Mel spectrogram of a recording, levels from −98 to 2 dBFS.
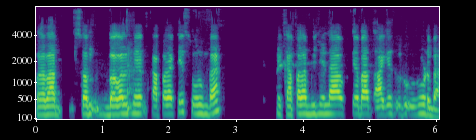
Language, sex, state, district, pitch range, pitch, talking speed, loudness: Bhojpuri, male, Bihar, Saran, 180-215 Hz, 180 Hz, 170 wpm, -17 LUFS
